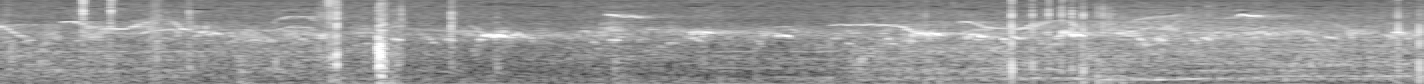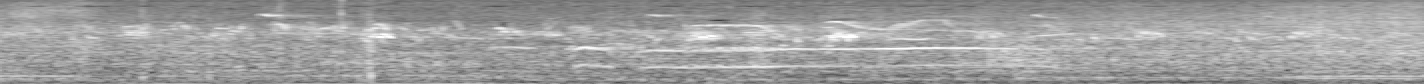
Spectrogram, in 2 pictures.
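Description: Birds chirping and calling, many short rising and falling notes, with longer drawn-out calls in the second half. A couple of sharp clicks about a second and a half in.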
